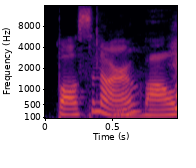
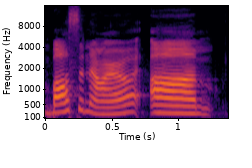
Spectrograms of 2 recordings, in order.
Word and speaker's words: Bolsonaro: So the G7 came together, offered a $20 million donation to President Bolsonaro. Hey, I said it right this time. You better do that. Bolsonaro, to which he rejected it.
